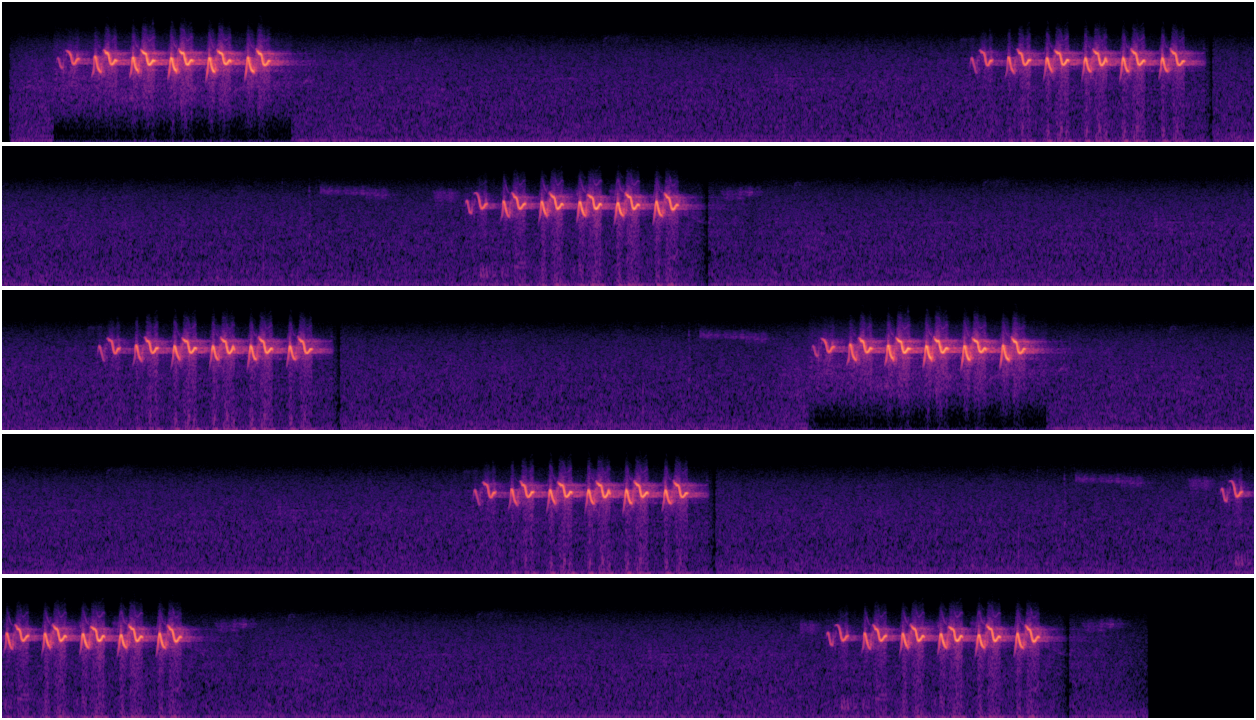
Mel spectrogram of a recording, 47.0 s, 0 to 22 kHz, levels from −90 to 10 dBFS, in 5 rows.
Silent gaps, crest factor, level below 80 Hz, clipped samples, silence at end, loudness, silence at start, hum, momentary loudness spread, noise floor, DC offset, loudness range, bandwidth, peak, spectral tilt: none; 18 dB; -62 dBFS; under 0.1%; 1.6 s; -12 LUFS; 0.4 s; none; 15 LU; -55 dBFS; under 0.1%; 12 LU; 10 kHz; -2 dBFS; 2 dB/octave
